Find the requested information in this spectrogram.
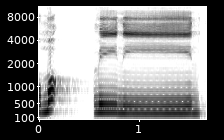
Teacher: حمزہ ساکن ہے اس لیے اس کو جھٹکا دے کر پڑھا جا رہا ہے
